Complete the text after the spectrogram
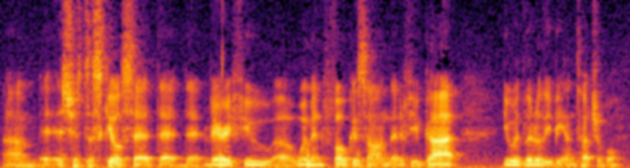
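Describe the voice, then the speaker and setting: A man with a deep voice, talking casually as a sales coach and stressing his points with repeated words. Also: fairly quick, fairly bright tone. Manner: emphatic, repeats words when making a point. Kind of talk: casual conversation.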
